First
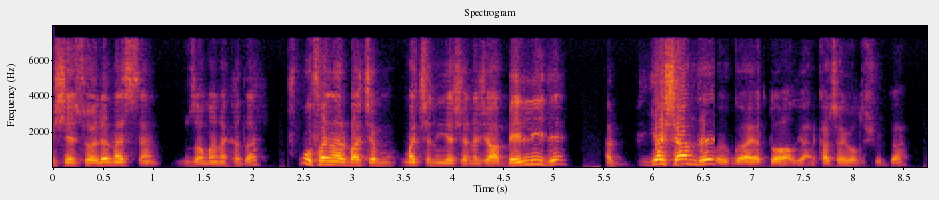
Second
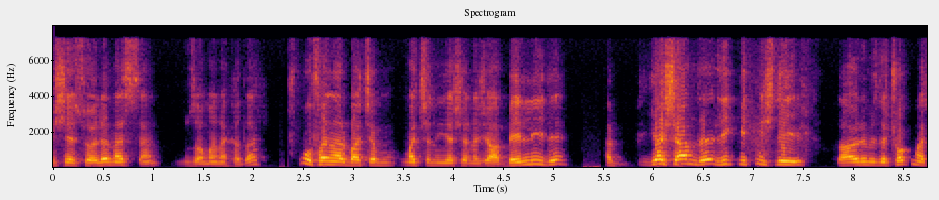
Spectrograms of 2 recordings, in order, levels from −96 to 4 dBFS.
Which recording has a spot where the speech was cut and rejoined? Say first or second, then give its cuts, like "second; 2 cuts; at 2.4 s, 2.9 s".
first; 1 cut; at 6.6 s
